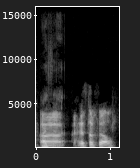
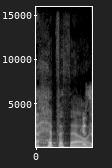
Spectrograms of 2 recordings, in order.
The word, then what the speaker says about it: Ahithophel: or I think it was Ahithophel, or however you say his name. – Right. Ahithophel. Yeah. – Ahithophel.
